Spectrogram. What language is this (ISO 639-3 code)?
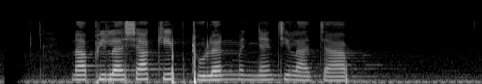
jav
